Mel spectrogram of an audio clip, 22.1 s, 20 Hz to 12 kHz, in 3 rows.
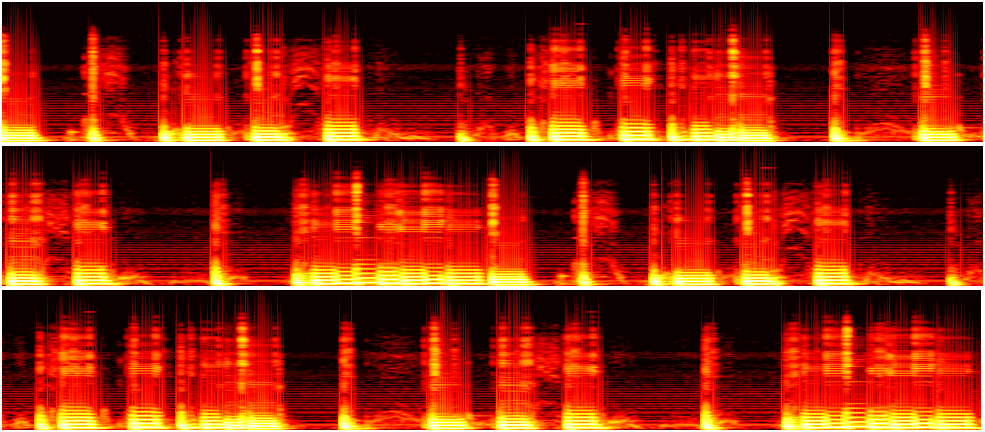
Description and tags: Bminor Funk BassGroove 87bpm
Bminor_Funk_BassGroove_87bpm
Bass Guitar | Programming | Composition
